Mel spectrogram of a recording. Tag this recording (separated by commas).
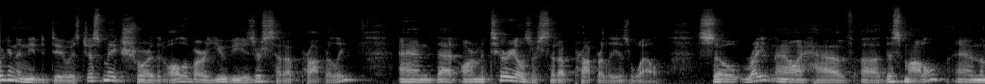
Speech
